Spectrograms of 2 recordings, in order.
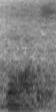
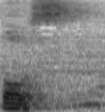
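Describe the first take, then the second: First: The vowel is an open ah sound. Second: The vowel is a long O sound. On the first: The speaker calls it right. "The O is not an O, it's an ah" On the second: The speaker calls it wrong. "want to say it with a long O sound"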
